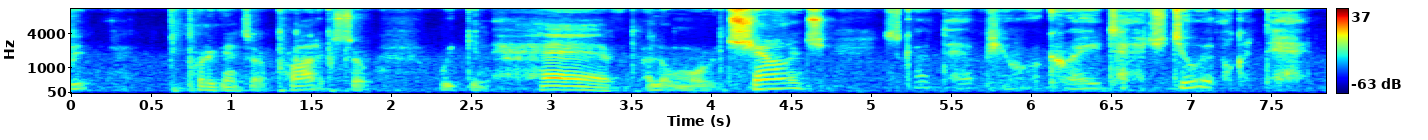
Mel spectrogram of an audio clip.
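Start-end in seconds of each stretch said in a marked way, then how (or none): 5.1-7.7 hushed, unvoiced whisper of admiration; admiring whisper. Real, not acted. Showing viewers the silver gray, whispering in awe. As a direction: whisper it as if the color takes his breath.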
